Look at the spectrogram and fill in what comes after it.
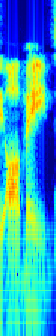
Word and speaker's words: amen: Well, amen to that, or I should say amen to that, if we're going to pronounce it the Hebrew way.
